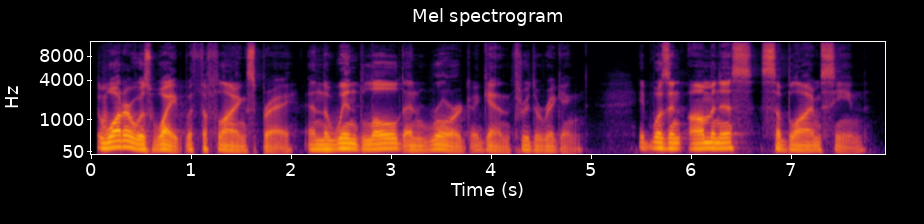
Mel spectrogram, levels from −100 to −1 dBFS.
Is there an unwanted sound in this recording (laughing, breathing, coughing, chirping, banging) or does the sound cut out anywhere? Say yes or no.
no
